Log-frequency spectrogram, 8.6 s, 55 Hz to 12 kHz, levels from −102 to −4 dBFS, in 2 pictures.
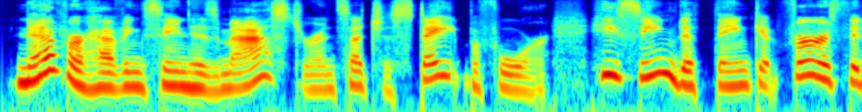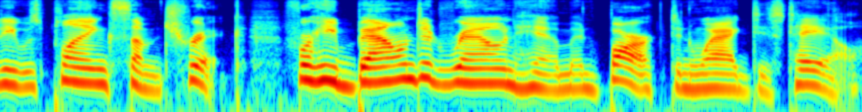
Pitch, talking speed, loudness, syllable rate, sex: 215 Hz, 230 wpm, -19 LUFS, 5.3 syllables/s, female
